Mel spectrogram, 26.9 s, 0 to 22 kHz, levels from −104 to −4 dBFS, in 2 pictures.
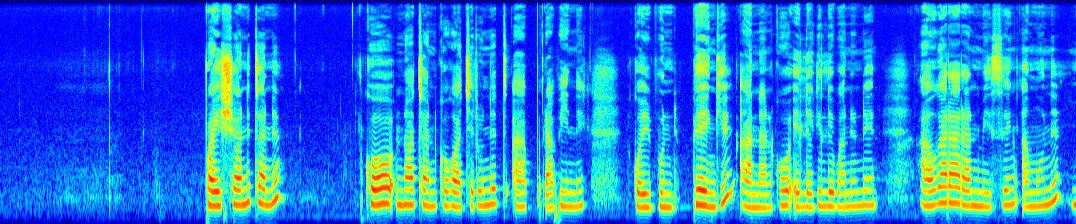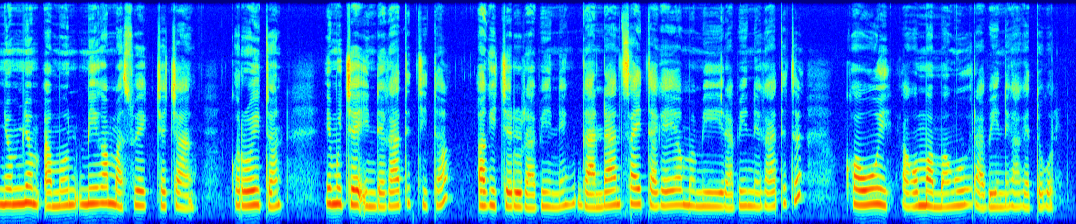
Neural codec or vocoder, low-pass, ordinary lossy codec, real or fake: none; none; none; real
